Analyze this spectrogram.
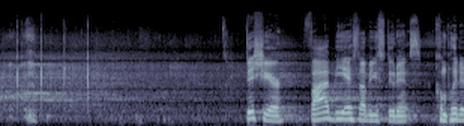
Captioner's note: applause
